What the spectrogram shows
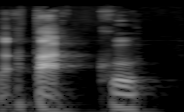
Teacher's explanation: The additional U, of course, because the K can stay on its own. The accent is just like in English, attack, on the ta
